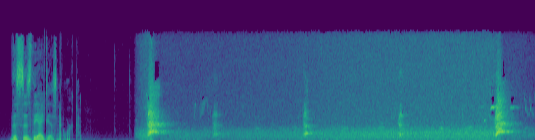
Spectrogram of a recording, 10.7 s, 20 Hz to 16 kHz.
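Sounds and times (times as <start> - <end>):
steady hiss of outdoor noise: 0.0 - 10.6
speech: 0.2 - 1.7
fox barking with sharp hoarse yelps: 2.9 - 3.6, 4.2 - 5.3, 5.9 - 9.0, 9.8 - 10.5.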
